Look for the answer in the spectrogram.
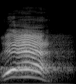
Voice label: Hockey Male "Yeah"; SFX Kit; Hockey Vocal Sounds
